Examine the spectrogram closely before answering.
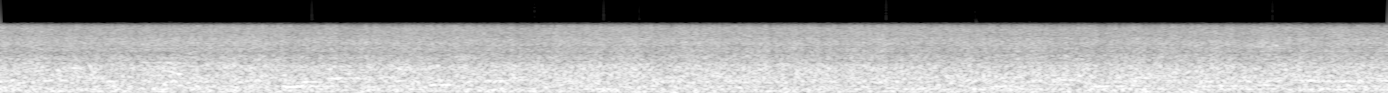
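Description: Ocean waves breaking in the shore break, a steady loud rush of surf and whitewater with no let-up.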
